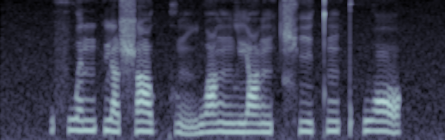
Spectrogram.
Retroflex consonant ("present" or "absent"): present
